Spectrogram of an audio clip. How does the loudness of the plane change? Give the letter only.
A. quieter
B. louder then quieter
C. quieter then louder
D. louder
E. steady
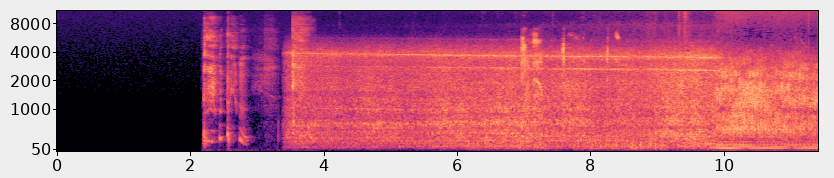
D.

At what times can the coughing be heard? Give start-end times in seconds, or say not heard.
2.1-3.9, 7.0-8.4.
